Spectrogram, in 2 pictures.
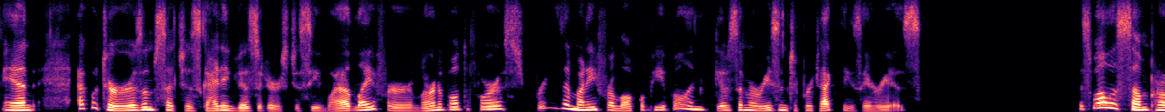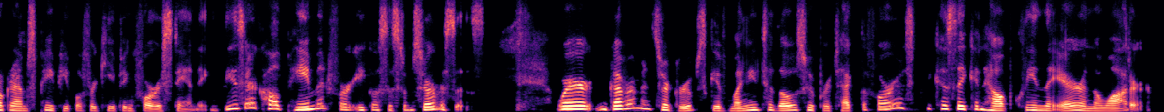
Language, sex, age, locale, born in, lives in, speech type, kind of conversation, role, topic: English, female, 45-49, en-US, United States, United States, read, expert-assistant, expert, What are the main causes of deforestation?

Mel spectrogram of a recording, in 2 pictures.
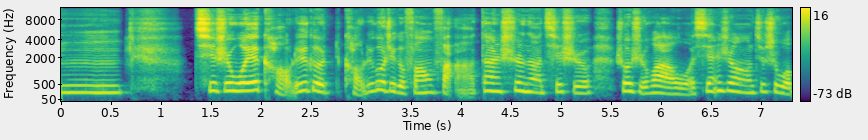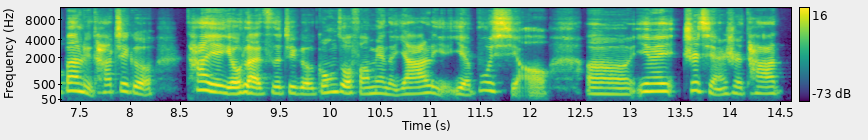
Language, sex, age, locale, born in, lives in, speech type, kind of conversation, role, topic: Chinese, female, 35-39, zh-CN, China, United States, conversation, advice, user, 我在压力下该如何更好地照顾自己？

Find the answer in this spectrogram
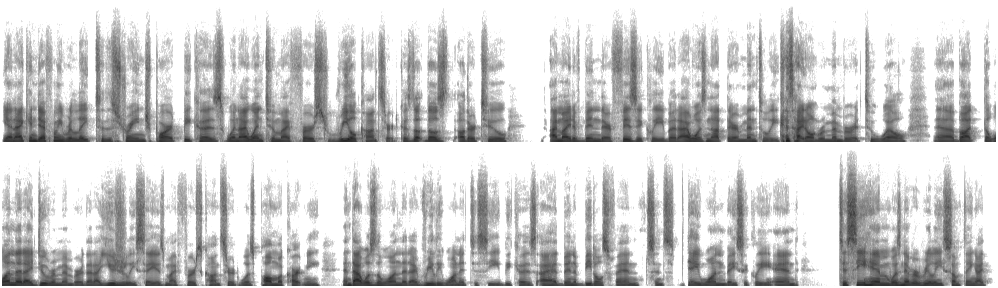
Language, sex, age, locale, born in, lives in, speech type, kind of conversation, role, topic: English, male, 30-34, en-US, United States, United States, conversation, unstructured, none, What do you remember about your first concert, what made it exciting, and is live music really worth the hype?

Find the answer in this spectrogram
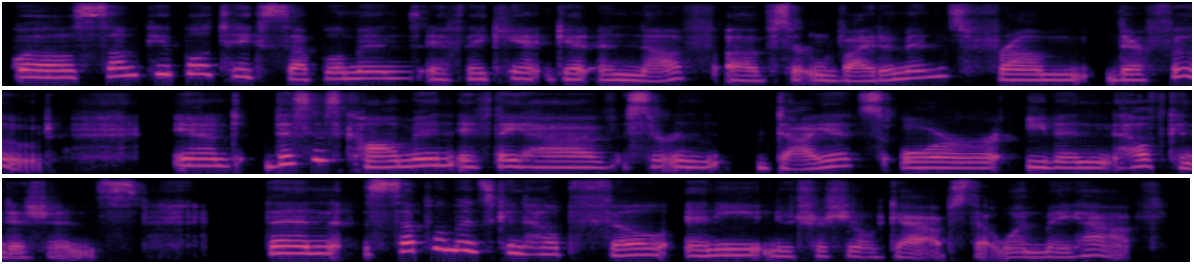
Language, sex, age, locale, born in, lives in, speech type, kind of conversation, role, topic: English, female, 30-34, en-US, United States, United States, read, expert-assistant, expert, Why do we need vitamins?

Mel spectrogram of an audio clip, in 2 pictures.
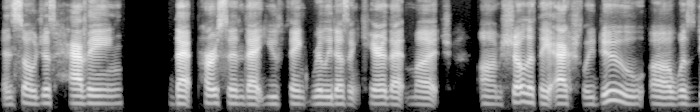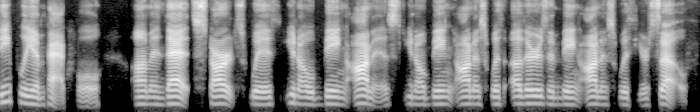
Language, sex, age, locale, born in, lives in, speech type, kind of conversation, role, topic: English, female, 30-34, en-US, United States, United States, conversation, podcast, guest, How does honesty shape your relationships and daily choices?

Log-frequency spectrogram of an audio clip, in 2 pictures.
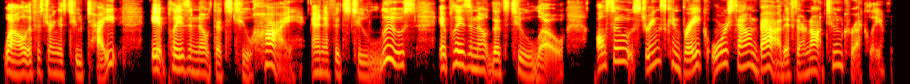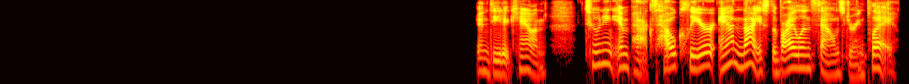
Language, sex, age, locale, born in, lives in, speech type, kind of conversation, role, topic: English, female, 40-44, en-US, United States, United States, read, expert-assistant, expert, How is a violin tuned?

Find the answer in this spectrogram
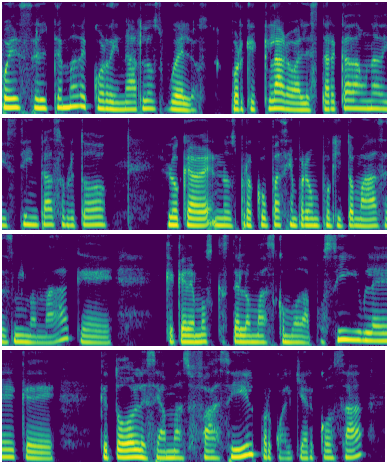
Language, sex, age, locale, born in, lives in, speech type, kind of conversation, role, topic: Spanish, female, 30-34, es-MX, Mexico, Mexico, conversation, advice, user, ¿Cómo puedo planificar un viaje sin sentirme estresado o abrumado?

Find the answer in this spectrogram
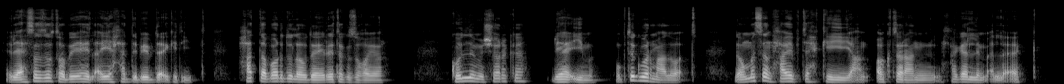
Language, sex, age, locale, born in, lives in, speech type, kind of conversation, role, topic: Arabic, male, 18-19, ar-EG, Egypt, Egypt, read, expert-assistant, expert, لو عندي شغل كتير ومش بلاقي وقت أشارك في مبادرات تنظيف البيئة، أتصرف إزاي وأساهم بشكل فعال؟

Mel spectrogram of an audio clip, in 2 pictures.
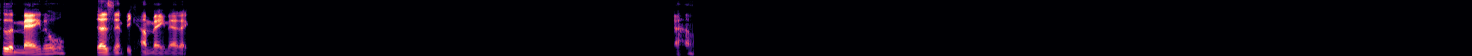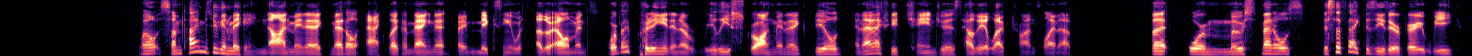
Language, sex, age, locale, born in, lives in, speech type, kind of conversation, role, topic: English, male, 25-29, en-US, United States, United States, read, expert-assistant, expert, What causes metal to become magnetic?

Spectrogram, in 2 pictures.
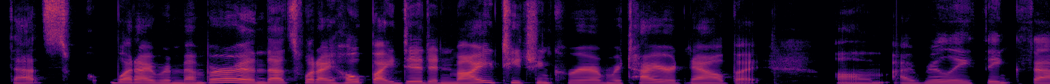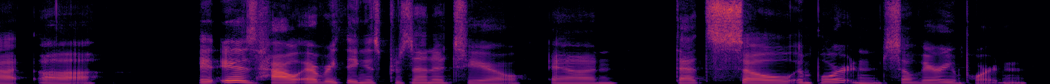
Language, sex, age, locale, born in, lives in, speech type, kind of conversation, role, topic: English, female, 65-69, en-US, United States, United States, conversation, unstructured, none, Which teacher changed your life, and why?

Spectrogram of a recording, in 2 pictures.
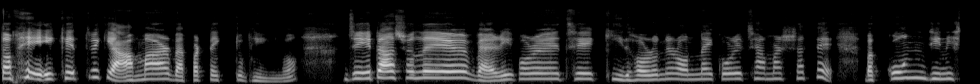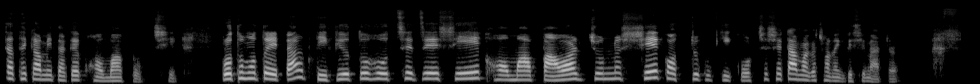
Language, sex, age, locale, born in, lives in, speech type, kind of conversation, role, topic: Bengali, female, 20-24, bn-BD, Bangladesh, Bangladesh, conversation, unstructured, none, আপনার কি মনে হয় ক্ষমা করা কঠিন, নাকি সহজ—এবং কেন?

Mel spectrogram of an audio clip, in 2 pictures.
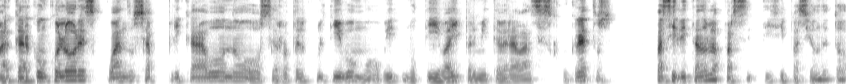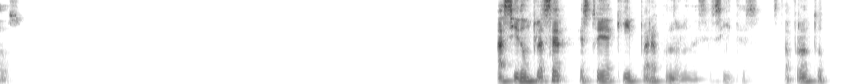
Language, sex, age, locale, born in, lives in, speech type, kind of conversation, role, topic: Spanish, male, 55-59, es-MX, Mexico, Mexico, read, expert-assistant, expert, ¿Qué métodos existen para producir alimentos de manera más eficiente y sostenible?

